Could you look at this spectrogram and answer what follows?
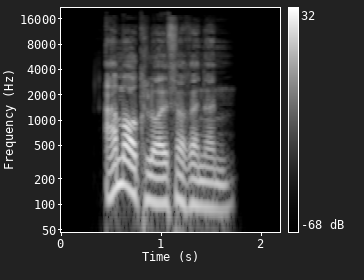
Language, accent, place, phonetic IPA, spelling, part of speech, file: German, Germany, Berlin, [ˈaːmɔkˌlɔɪ̯fəʁɪnən], Amokläuferinnen, noun, De-Amokläuferinnen.ogg
- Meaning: plural of Amokläuferin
